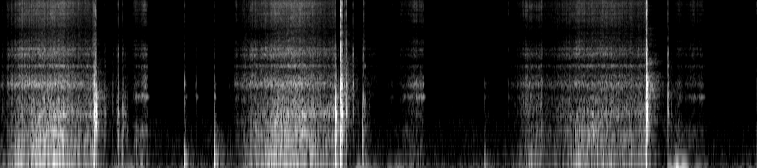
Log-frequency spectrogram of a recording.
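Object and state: Kinetic sand being sliced.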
